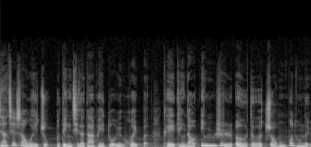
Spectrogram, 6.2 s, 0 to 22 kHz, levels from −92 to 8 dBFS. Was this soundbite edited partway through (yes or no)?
no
